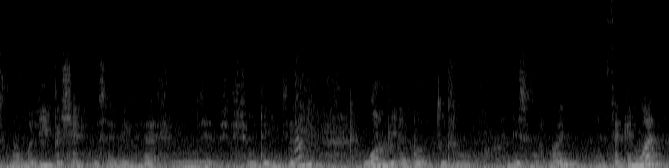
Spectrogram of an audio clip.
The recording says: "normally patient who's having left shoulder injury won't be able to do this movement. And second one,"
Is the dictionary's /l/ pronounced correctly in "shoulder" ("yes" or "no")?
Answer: no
